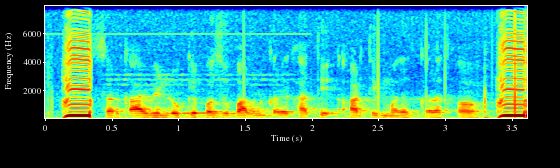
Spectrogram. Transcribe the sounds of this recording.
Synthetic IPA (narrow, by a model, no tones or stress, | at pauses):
səɾkaːɾbʱiloːkːepəʃupaːlənkəɾekʰaːt̪iɾa̰ːɾt̪ʰɪkməd̪əd̪kəɾət̪ɦɔː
